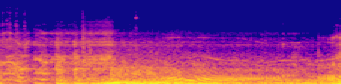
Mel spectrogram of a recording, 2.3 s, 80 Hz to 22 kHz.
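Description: Porsche 928 S4 V8 sports car cranking and firing up, a low rumbling engine catch that swells into a loud idle and settles into a steady, close throb.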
